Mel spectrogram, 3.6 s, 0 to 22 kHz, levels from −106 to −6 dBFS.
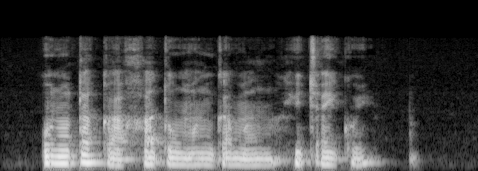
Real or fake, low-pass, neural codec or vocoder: fake; 9.9 kHz; vocoder, 22.05 kHz, 80 mel bands, WaveNeXt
